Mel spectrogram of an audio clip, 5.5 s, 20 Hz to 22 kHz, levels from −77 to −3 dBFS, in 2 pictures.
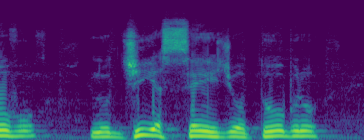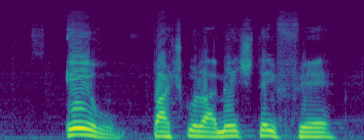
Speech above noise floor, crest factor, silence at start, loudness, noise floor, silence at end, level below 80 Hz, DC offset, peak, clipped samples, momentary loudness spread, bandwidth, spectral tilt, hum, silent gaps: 33 dB; 12 dB; 0 s; -18 LUFS; -50 dBFS; 0.2 s; -54 dBFS; under 0.1%; -6 dBFS; under 0.1%; 9 LU; 12.5 kHz; -6.5 dB/octave; none; none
